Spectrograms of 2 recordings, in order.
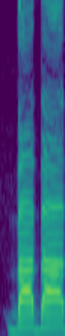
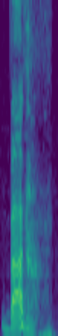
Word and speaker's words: baba: Then there's baba baba. Emphasis is on the second syllable syllable. That means to go down. Baba, like going down an elevator.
